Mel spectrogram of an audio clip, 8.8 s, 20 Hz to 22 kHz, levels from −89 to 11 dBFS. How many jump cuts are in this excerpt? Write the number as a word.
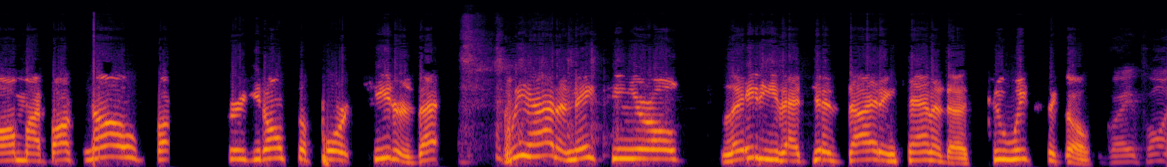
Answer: zero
